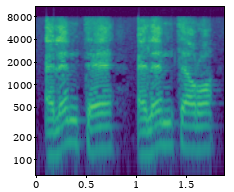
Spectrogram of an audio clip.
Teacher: ولا يجوز ان انطق التاء طاء طبعا، لان كده ابدلت حرفي بحرف القران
